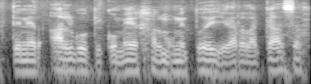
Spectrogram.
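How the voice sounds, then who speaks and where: In a La Guajira accent, a man speaks fairly slowly in a fairly low pitch with monotone, flat intonation. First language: Wayuunaiki (speaking Spanish). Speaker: professional sharing life story. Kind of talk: motivational testimony.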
